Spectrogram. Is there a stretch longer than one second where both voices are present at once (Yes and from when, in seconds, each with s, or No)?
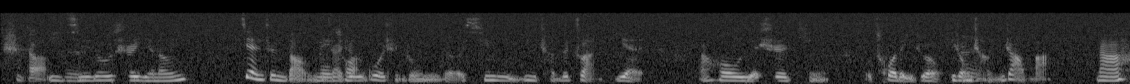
No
